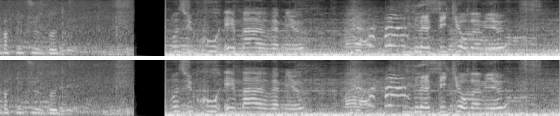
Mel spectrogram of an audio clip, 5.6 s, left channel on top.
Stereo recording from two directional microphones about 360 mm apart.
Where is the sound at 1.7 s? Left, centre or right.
Centre.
